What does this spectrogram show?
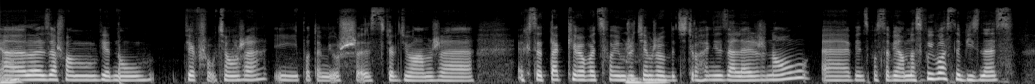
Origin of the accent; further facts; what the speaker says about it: Hrubieszów, Lublin Voivodeship, Poland; Chrubieszów, koło Zamościa, południowy wschód.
